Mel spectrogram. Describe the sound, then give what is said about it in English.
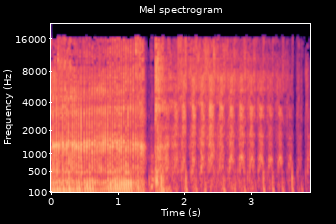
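A voice imitates a wolf's snore: a long, raspy rumbling breath followed by a rapid, rattling series of snorting pulses, loud and alone with no talking. “And little daughter, she didn't stop singing until she heard a wolfy snore.”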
